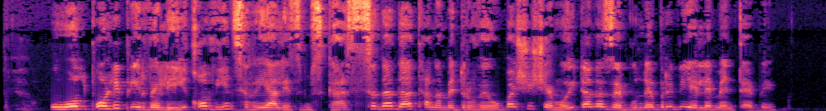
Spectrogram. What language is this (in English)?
Georgian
